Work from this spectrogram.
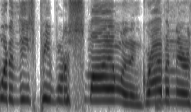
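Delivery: high, loud, smug, mocking taunt, crowed out. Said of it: "And they're like".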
